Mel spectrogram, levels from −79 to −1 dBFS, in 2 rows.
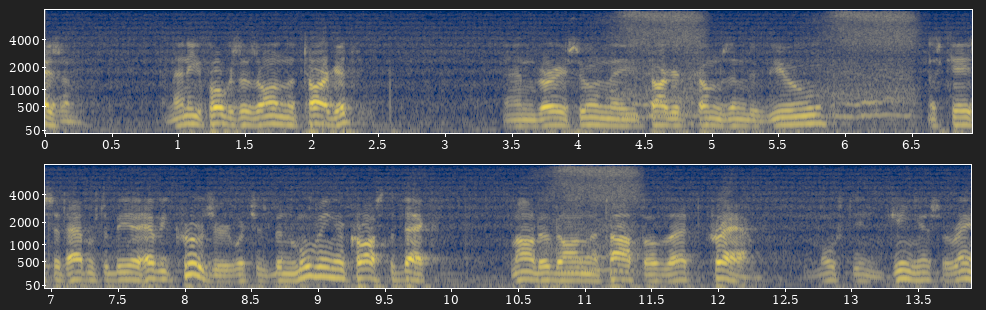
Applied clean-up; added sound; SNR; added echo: none; Hiss; 13 dB; reverberation time 0.9 s.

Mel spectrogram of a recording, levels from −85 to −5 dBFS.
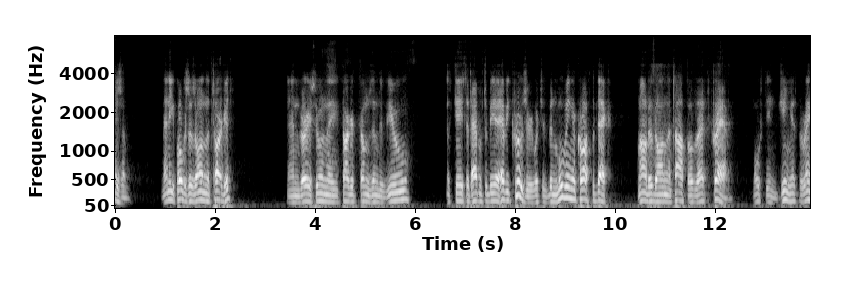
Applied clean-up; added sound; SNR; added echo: neural mask model DeepFilterNet 3.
